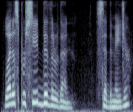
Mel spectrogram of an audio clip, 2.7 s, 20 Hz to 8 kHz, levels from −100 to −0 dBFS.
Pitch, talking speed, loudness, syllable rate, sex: 195 Hz, 180 wpm, -16 LUFS, 5.3 syllables/s, female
